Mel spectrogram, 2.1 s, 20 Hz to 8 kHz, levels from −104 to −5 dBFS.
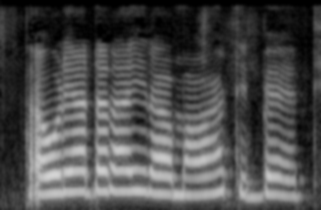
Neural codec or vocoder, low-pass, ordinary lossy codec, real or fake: codec, 24 kHz, 3.1 kbps, DualCodec; 7.2 kHz; MP3, 48 kbps; fake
